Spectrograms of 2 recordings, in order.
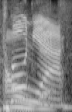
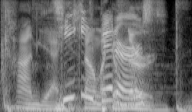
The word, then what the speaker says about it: cognac: No, cognac. It's cognac. Cognac. And it's not in the bank shot. Not Kgnac.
